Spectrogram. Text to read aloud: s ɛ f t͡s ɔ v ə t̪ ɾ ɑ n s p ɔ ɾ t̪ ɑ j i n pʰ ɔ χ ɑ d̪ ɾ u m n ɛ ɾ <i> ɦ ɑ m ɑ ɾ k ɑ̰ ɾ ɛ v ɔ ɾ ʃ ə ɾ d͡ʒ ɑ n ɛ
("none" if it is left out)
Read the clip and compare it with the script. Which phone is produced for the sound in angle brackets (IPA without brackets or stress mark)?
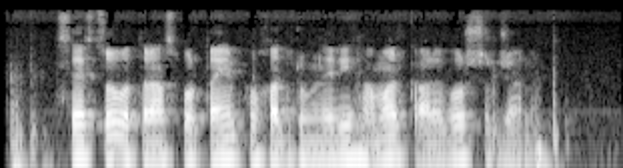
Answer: i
